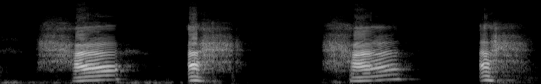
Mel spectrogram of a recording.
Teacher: Pangkal lidahnya masih belum terangkat. Lalu ruang permukaan ee lidah dan langit-langit mulut atas juga terbuka. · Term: istifal dan infitah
